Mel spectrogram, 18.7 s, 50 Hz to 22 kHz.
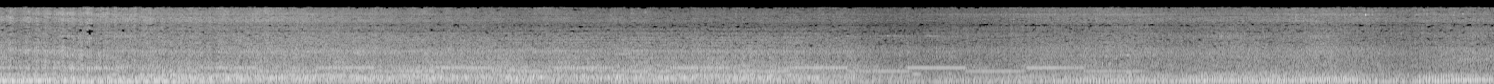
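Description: Railway level-crossing warning alarm sounding an alternating two-tone beep, high then low, about once every second and a half, stopping about 13 seconds in. Under it a diesel-hauled freight train rumbles across the crossing, and near the end road vehicles' engines start up as the traffic moves off.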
